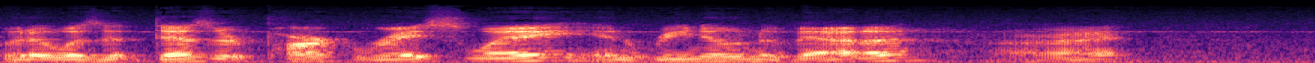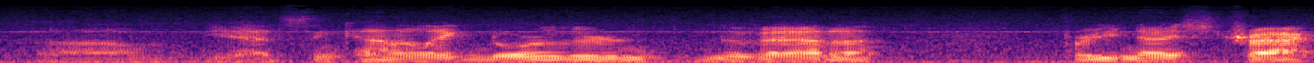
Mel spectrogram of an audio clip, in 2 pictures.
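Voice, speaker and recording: A man speaks at a moderate pace with big swings in loudness, ordinary pitch variation and long, frequent pauses, over light background noise. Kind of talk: casual vlog chat. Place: garage. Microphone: camera far.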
